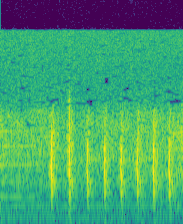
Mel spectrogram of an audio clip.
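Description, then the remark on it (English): A steady series of eight sharp knocks on a door, evenly spaced, with no voices. “Who's there? It's Dr. Kenneth. Open the door.”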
